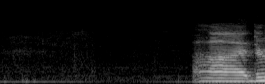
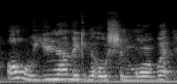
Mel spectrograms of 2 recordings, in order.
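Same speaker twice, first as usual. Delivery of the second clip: higher-pitched mock objector; mock objection; 6 semitones higher, 4 dB louder than usual. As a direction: imitate a naive objection, pitched up. Mimicking an opposing argument.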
